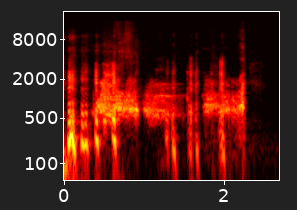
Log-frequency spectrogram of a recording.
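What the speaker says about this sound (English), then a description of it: "I know the dog's barking" A dog barks and yips in a quick series of close, loud, uneven bursts, some drawn out into whiny tones, then falls silent.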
